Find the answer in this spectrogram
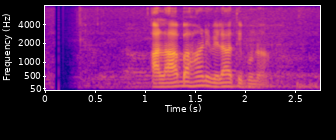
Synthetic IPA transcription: alaːbaɦaːniʋelaːt̪ibuna̰ː

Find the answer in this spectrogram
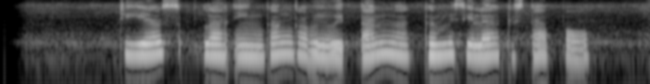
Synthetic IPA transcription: d̥iɛslahʔiŋkaŋkawiwit̪anŋaɡ̥ə̤misilaɡ̥ə̤st̪a̰pɔ̰

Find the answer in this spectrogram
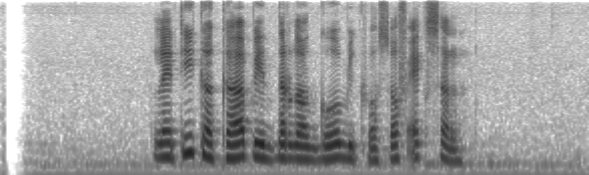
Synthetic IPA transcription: leɖ̥iɡ̥a̤ɡ̥a̤pint̪ərŋaŋɡomikɾosɔft̪ɛ̰ksəl

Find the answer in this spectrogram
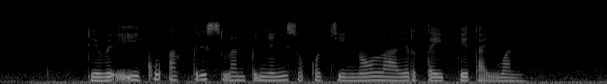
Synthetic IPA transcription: ɖ̥e̤weʔḛikuʔak̚t̪ɾɪslanpəɲaɲisɔkɔ̥t͡ʃinɔlaɪrt̪eipet̪a̰ḭwan

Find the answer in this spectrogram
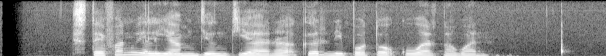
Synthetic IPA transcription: st̪ɛfanwiliamd͡ʒɨŋkiaɾakɨrdipɔt̪ɔkuwart̪awan

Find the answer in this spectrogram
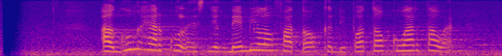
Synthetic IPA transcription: ʔaɡuŋɦɛrkulɛsd͡ʒɨŋdemilɔfat̪ɔkɨrdipɔt̪ɔkuwart̪awan

